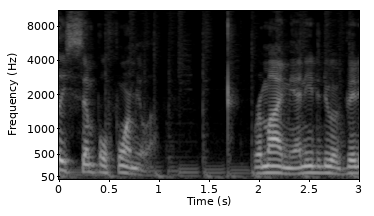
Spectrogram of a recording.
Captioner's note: finger snapping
